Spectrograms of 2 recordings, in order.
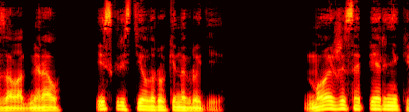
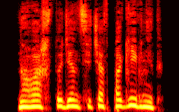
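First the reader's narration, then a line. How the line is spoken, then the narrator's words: Exclaimed. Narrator (Russian): воскликнула Химари-сэмпай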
